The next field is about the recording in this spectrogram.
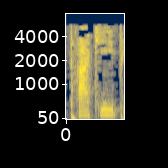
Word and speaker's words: Paqui: This is pronounced Paqui, P-A-Q-U-I.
